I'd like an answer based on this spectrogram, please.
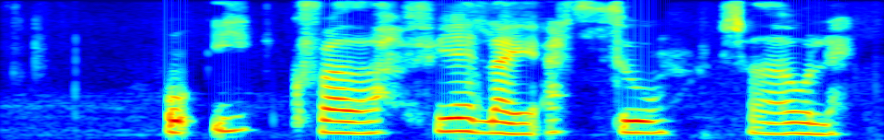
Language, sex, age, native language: Icelandic, female, 12, Icelandic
